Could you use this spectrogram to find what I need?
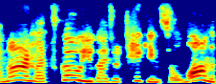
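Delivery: playful put-on near-yell. Retelling how she hurried them along during a reading: imitating someone almost yelling. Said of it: "almost yelling at us, but in, in a funny way".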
